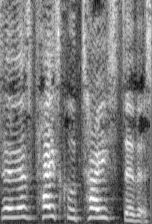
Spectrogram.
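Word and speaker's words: Towcester: ] what's that place near us that gets pronounced wrong all the time no sir yeah it's a high school toaster that spelt like Tao Westar yeah come to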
